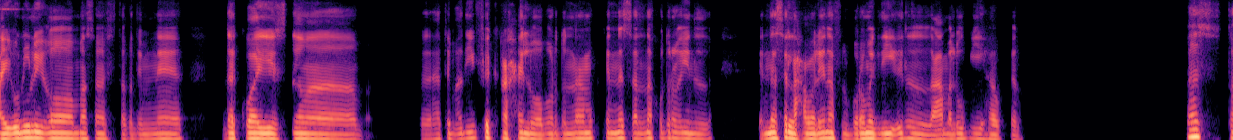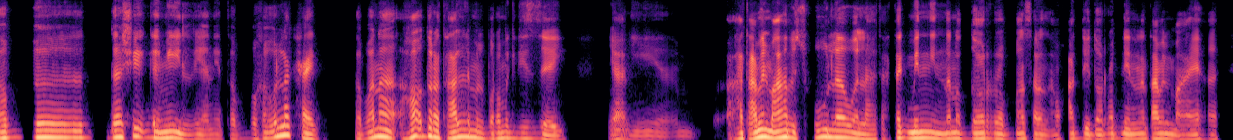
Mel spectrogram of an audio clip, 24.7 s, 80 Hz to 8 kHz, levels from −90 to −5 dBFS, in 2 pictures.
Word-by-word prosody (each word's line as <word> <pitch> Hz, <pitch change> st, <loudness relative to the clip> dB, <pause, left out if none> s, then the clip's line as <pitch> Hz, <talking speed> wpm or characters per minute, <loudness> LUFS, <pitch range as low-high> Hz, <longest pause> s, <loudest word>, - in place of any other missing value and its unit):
هيقولوا 120 Hz, +3 st, +4 dB
لي 125 Hz, -2 st, +4 dB
آه، 120 Hz, 0 st, +2 dB
مثلًا 115 Hz, 0 st, -5 dB
استخدمناه 110 Hz, +1 st, -7 dB, 0.4 s
ده 115 Hz, -, 0 dB
كويس 115 Hz, -3 st, +2 dB
ده 115 Hz, -1 st, +1 dB
ما 115 Hz, -, +1 dB, 1.2 s
آآ 105 Hz, +1 st, -12 dB
هتبقى 110 Hz, 0 st, -10 dB
دي 125 Hz, +1 st, -5 dB
فكرة 125 Hz, -2 st, -3 dB
حلوة 110 Hz, -2 st, -2 dB
برضه 110 Hz, +1 st, -8 dB
إنّنا 120 Hz, +1 st, -3 dB
ممكن 120 Hz, 0 st, -4 dB
نسأل 120 Hz, -2 st, -4 dB
ناخُد 120 Hz, +1 st, -7 dB
رأي 120 Hz, -2 st, -4 dB
ال 110 Hz, -1 st, -7 dB, 0.5 s
الناس 120 Hz, +3 st, +1 dB
اللي 120 Hz, -3 st, +5 dB
حوالينا 115 Hz, +3 st, +1 dB
في 115 Hz, -, -11 dB
البرامج 115 Hz, +2 st, +1 dB
دي، 110 Hz, 0 st, -1 dB
إيه 115 Hz, -, -3 dB
اللي 110 Hz, -4 st, -5 dB
عملوه 105 Hz, +2 st, -4 dB
بيها 110 Hz, -2 st, -8 dB
وكده. 95 Hz, -1 st, -11 dB, 1.6 s
بس، 150 Hz, -8 st, +1 dB
طَب 130 Hz, +3 st, -1 dB, 0.9 s
ده 145 Hz, +1 st, +4 dB
شيء 150 Hz, -1 st, 0 dB
جميل، 125 Hz, -6 st, +2 dB
يعني 105 Hz, 0 st, -7 dB
طَب 105 Hz, +3 st, -15 dB
هاقول 125 Hz, -, +1 dB
لك 195 Hz, -, +4 dB
حاجة، 110 Hz, -3 st, +1 dB, 0.3 s
طَب 110 Hz, 0 st, -9 dB
أنا 150 Hz, +1 st, +4 dB
هاقدر 155 Hz, +5 st, +3 dB
أتعلّم 140 Hz, +4 st, +3 dB
البرامج 120 Hz, +1 st, -2 dB
دي 120 Hz, -, -8 dB
إزاي؟ 100 Hz, -5 st, -3 dB, 0.4 s
يعني 90 Hz, -2 st, -8 dB, 0.6 s
هاتعامل 115 Hz, +7 st, +5 dB
معاها 140 Hz, +1 st, +7 dB
بسهولة 140 Hz, +2 st, +3 dB
والّا 110 Hz, -6 st, +1 dB
هتحتاج 110 Hz, +6 st, -3 dB
منّي 125 Hz, +1 st, +4 dB
إن 115 Hz, -1 st, +1 dB
أنا 120 Hz, +1 st, +1 dB
أتدرّب 115 Hz, -2 st, -2 dB
مثلًا 110 Hz, -4 st, -4 dB
أو 100 Hz, 0 st, -11 dB
حد 115 Hz, +1 st, -6 dB
يدرّبني 110 Hz, +2 st, -4 dB
إن 105 Hz, -, 0 dB
أنا 110 Hz, +1 st, -2 dB
أتعامل 110 Hz, 0 st, -1 dB
معاها؟ 100 Hz, 0 st, -5 dB
115 Hz, 165 wpm, -23 LUFS, 105-125 Hz, 1.6 s, معاها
